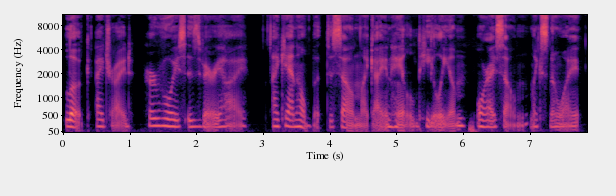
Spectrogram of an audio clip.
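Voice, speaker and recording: A woman plays a young gamer girl in an intimate audio roleplay. Her voice is mellow and close, with an unhurried, slangy delivery. She is hesitant, dry and a little prickly, always ready to mock herself. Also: on the low side, creaky, no echo. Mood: sheepish, self-mocking. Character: casual, self-deprecating, slightly prickly young woman gamer. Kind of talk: intimate audio roleplay, casual chat to the listener.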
